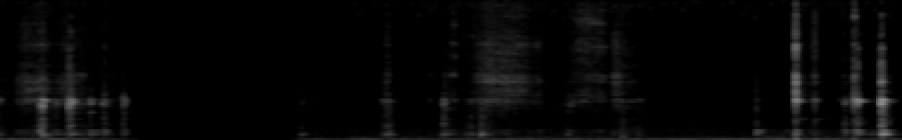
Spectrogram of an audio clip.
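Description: A small, hollow, miniature galvanized tin milk can, held by its wire handle and in the hand, is tapped with long nails. The result is light, bright metallic clinks with a short ring, then a brief silence, then faint rustling before a few sharper taps at the end.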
